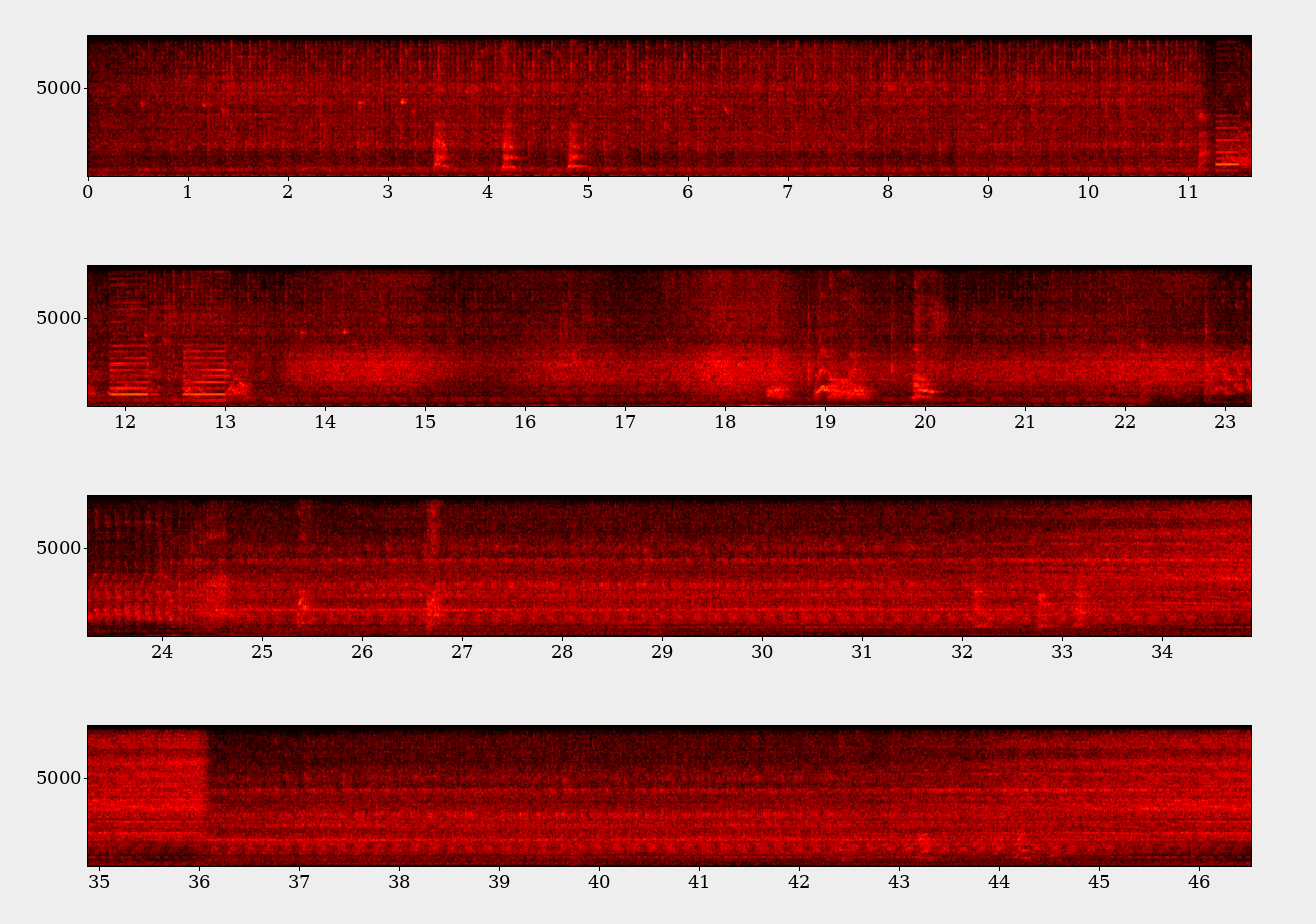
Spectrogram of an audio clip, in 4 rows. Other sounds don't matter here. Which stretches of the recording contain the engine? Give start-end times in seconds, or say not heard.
0.0-46.4.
